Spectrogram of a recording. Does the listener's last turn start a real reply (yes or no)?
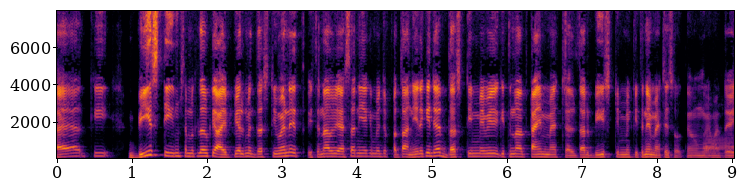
yes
